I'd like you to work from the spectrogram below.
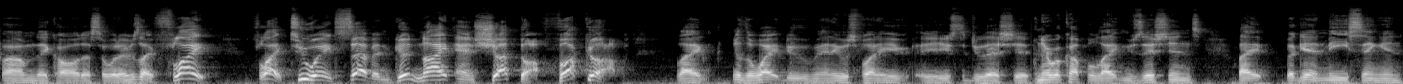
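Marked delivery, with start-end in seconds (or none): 1.3-6.3 mock male announcer voice, much higher and slower. Imitating a guy from basic training who had an announcer voice. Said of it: "he had like an announcer voice".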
